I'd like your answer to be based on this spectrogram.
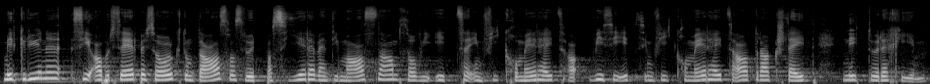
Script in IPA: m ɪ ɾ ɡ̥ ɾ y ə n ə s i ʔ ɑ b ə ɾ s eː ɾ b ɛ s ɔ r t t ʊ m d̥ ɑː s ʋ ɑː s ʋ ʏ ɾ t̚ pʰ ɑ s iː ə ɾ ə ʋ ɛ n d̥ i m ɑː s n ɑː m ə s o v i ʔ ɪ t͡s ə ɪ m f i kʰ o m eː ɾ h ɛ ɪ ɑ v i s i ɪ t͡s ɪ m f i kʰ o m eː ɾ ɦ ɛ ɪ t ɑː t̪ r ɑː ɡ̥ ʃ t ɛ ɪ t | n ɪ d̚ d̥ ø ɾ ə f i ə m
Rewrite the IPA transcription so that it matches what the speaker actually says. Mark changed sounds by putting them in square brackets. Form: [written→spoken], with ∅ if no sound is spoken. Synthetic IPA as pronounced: m ɪ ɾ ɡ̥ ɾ y ə n ə s i ʔ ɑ b ə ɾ s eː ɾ b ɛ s ɔ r [t→k] t ʊ m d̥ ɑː s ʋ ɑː s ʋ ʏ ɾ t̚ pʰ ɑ s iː ə ɾ ə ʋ ɛ n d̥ i m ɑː s n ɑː m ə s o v i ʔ ɪ t͡s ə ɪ m f i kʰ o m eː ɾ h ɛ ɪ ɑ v i s i ɪ t͡s ɪ m f i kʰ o m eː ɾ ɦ ɛ ɪ [t→t͡s] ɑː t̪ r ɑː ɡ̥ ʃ t ɛ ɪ t | n ɪ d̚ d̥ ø ɾ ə [f→χ] i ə m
